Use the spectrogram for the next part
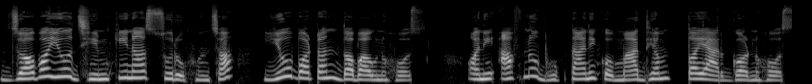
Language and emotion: Nepali, neutral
